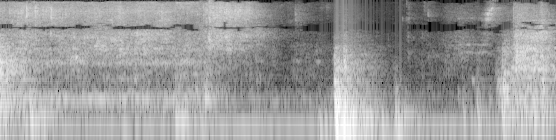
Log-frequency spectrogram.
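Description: Cold water runs from a kitchen tap into a large pot, a soft hiss of flow that breaks into a sharper splash partway through and then continues, close and moderately loud, with no talking.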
